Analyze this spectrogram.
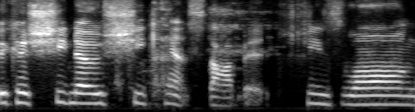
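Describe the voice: Text in plain reading aloud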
